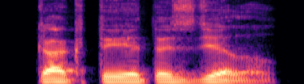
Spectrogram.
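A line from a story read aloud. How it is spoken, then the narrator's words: Whisper. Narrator (Russian): прошептал быстрый Бен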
